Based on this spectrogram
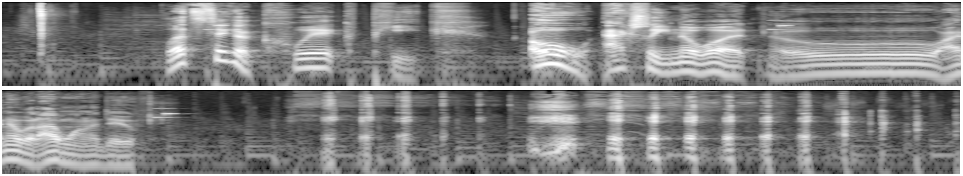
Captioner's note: evil chuckling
